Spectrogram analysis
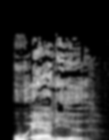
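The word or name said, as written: UÆRLIGHED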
